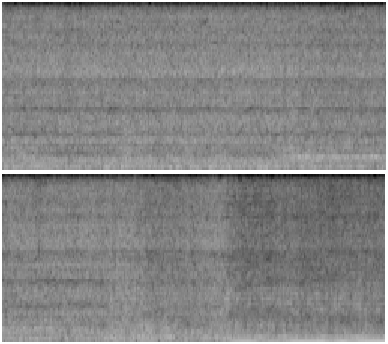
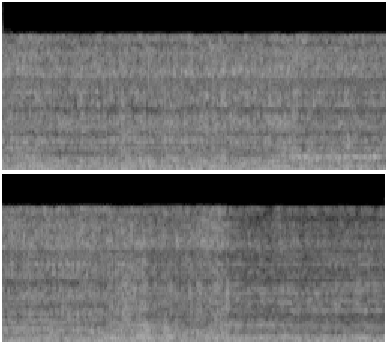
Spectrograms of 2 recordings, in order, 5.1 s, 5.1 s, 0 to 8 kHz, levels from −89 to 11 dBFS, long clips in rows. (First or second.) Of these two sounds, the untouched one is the first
